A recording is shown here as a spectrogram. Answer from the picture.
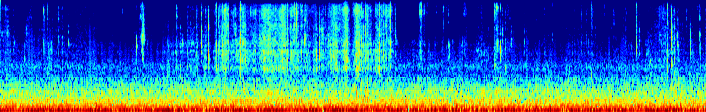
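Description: Close-up chewing of a bacon, egg and cheese biscuit, with a crackly stretch of wrapper rustling and crunching in the middle, over the steady low rumble of an idling car.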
